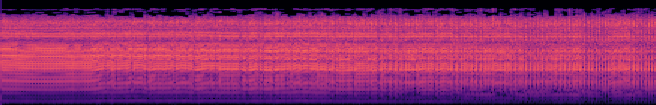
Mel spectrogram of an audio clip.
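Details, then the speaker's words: Cox glow engine from a wrecking yard, first start on nitro fuel with glow plug powered by a battery pack and the needle loosened: high, steady buzzing scream with slight wavering near the end; runs well with good compression. "she does run guys you heard it right here all right so sweet that one runs"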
